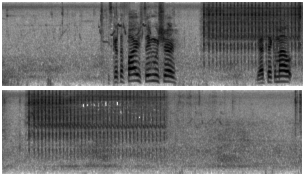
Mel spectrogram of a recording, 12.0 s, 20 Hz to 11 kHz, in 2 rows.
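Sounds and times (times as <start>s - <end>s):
airsoft gun full-auto burst: 4.0s - 9.4s.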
